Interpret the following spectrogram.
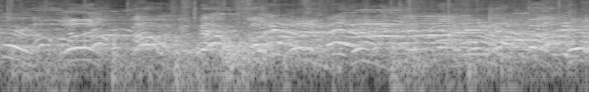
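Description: Crowd at an amateur boxing match shouting encouragement, many voices yelling over one another in short, rising-and-falling calls.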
